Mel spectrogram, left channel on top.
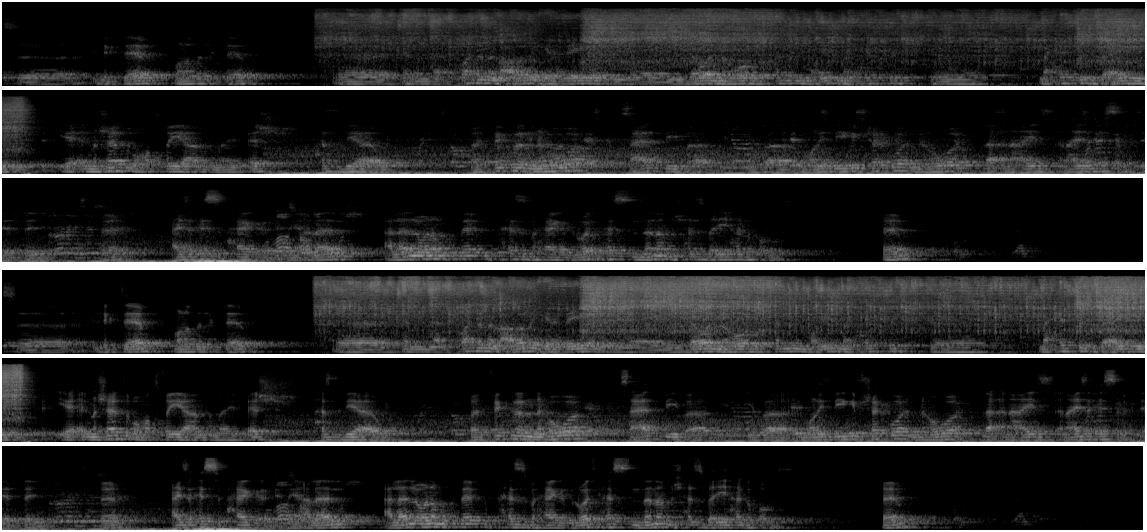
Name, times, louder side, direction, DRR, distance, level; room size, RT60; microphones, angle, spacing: voice 1, 0.0-2.5 3.3-9.7 10.4-15.3 16.1-17.3 17.6-23.3 23.8-24.1 24.5-26.3 26.7-30.6 31.7-31.9, right 1 dB, 90° right, 3 dB, 0.9 m, -40 dB
sound 1, 3.1-11.7, right 8 dB, 50° right, 0.5 m, -32 dB
sound 2, 14.0-25.2, equal, 80° left, 1.5 m, -38 dB
voice 2, 25.5-26.5 32.4-32.5 33.0-33.1, left 2 dB, 10° left, 6 dB, 0.4 m, -46 dB
8.5 x 4.1 x 3.1 m, 1.4 s
head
